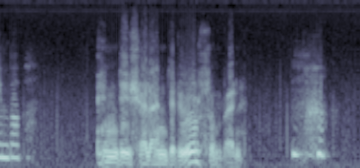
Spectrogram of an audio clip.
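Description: An elderly man speaks in a low voice, close by.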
